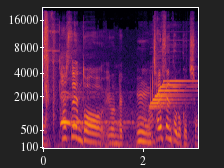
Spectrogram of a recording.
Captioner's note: sound effect of expecting a good reaction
